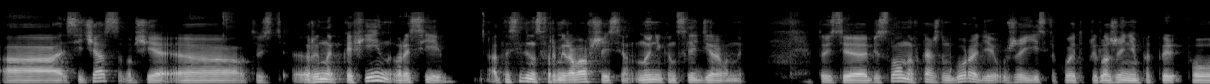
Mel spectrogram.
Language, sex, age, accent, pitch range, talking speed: Russian, male, 30-49, native, 90-105 Hz, 125 wpm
